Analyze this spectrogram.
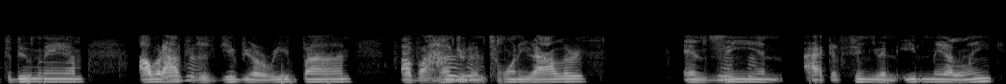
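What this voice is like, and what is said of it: Alabama Southern US accent. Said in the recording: “because of your accent? Are you in Virginia? ... No, I'm in Montgomery, Alabama.”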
